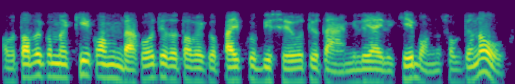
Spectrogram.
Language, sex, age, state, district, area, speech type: Nepali, male, 18-30, West Bengal, Kalimpong, rural, conversation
